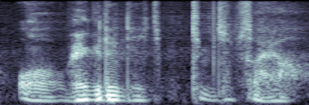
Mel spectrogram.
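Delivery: low, soft acted voice; reply calmly to an agitated believer; Jesus answering gently. (낮고 조용하게 달래듯)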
